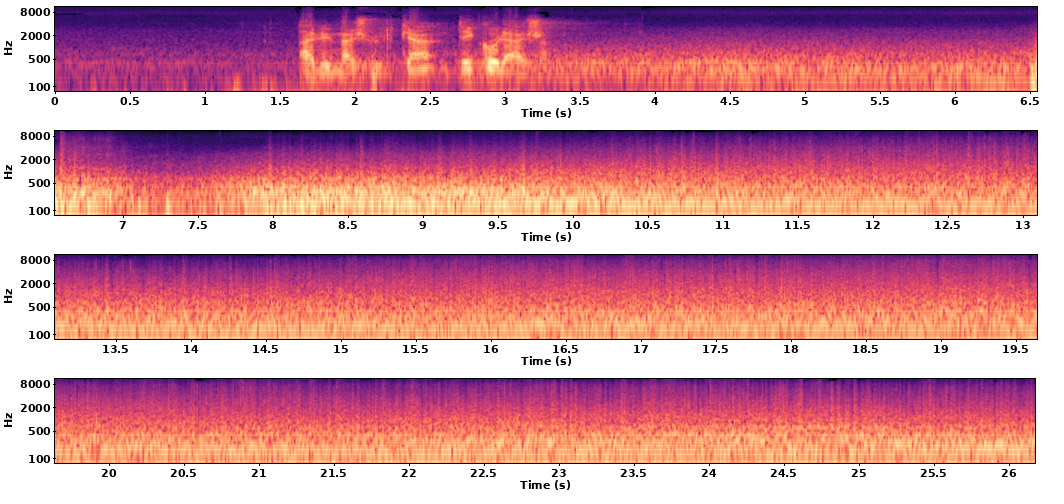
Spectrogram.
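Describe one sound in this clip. A rocket engine roars loudly and steadily as it lifts off.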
